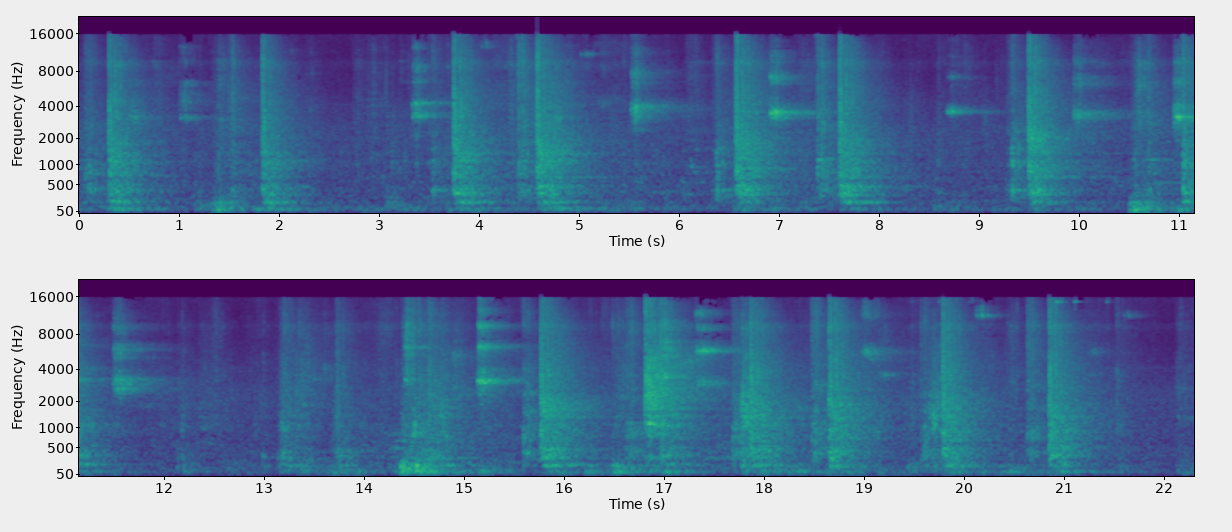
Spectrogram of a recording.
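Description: A squash ball smacks sharply off rackets and walls, echoing in a large hall.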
